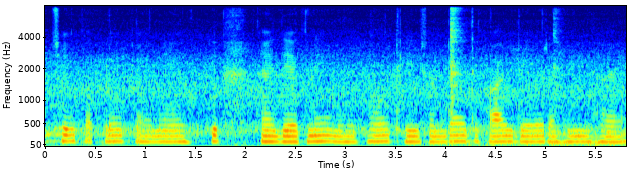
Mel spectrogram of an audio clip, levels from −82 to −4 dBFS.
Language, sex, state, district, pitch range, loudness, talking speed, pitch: Hindi, male, Uttar Pradesh, Jalaun, 115-125 Hz, -28 LUFS, 135 wpm, 115 Hz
